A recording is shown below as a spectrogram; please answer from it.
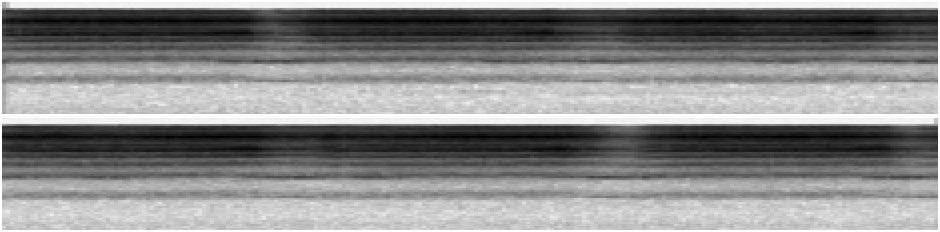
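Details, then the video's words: Continuous high-pitched cicada song, a dense ringing buzz of stacked tones that holds steady with brief, slightly irregular dips roughly every second, heard alone without voices or music. "Cicada ASMR Sleep Nature Sounds"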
